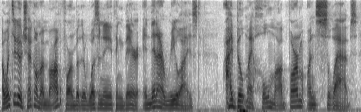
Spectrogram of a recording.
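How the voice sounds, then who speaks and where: A young man with a slightly raspy voice from a cold, casually narrating his gameplay and sometimes tripping over his words. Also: on the low side, very animated, moderate pace. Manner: casual, offhand, trips over words now and then. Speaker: gaming video creator.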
